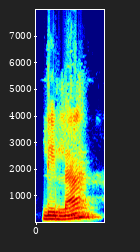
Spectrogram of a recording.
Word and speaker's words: لله: Asalnya li Allahi. Alnya dibuang karena seringnya dipakai menjadi bacanya lillah.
